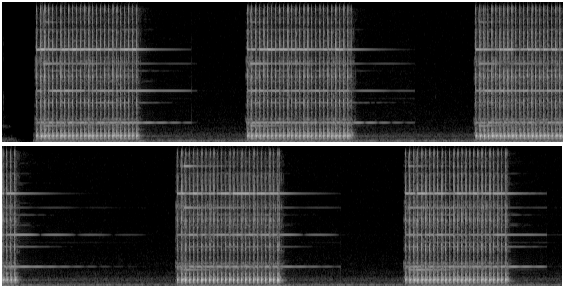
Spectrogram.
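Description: A telephone rings unanswered in five even bursts of roughly a second and a half each, separated by short pauses, with a bright, buzzy, loud tone and a faint low hum between rings.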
